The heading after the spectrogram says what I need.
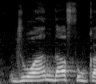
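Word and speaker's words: Juan de Fuca: फूका प्लेट है, उस प्लेट का नाम है जुआन दा फूका, अलग अलग प्रोनाउंसिएशंस हो सकती हैं, और ये एक मेजर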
